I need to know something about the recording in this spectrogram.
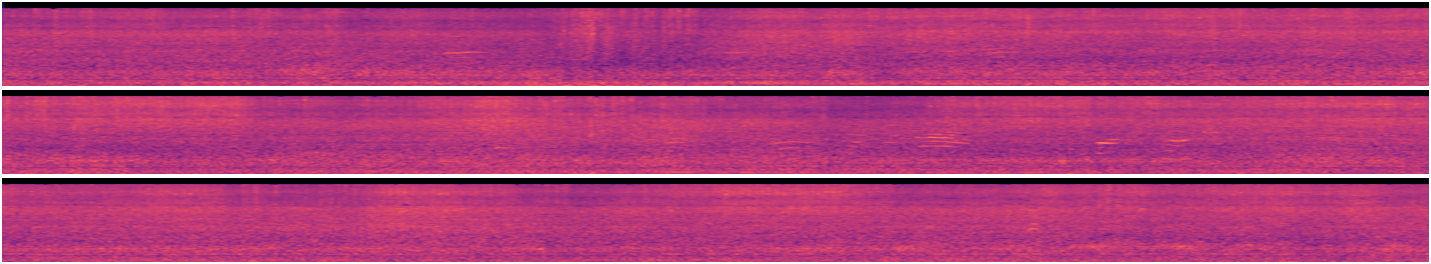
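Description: Steady rumble of a car's engine and tyres while it drives through a road tunnel, even and unbroken throughout.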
